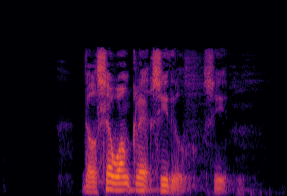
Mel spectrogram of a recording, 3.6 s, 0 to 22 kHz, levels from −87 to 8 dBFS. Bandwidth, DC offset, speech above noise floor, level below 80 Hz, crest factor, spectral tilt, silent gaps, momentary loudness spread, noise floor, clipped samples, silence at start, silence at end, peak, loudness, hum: 8.4 kHz; under 0.1%; 37 dB; -62 dBFS; 22 dB; -4 dB/octave; none; 16 LU; -65 dBFS; under 0.1%; 1.05 s; 0.75 s; -10 dBFS; -27 LUFS; none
